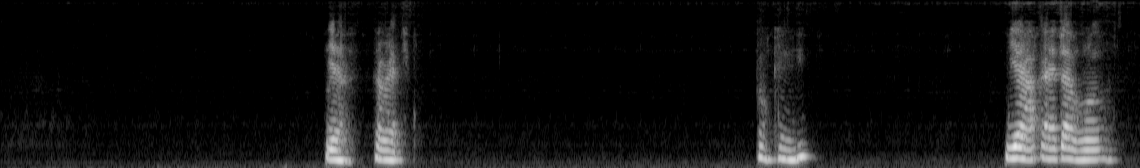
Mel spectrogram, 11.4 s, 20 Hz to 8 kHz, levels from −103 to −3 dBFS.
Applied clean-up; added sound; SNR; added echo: neural mask model DeepFilterNet 3.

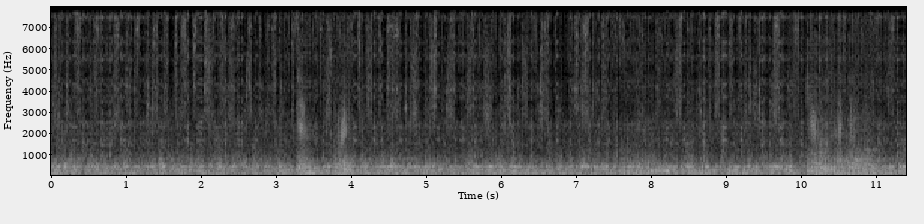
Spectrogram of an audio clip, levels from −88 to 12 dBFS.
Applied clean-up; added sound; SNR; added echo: neural separator model SepFormer DNS4.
